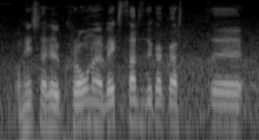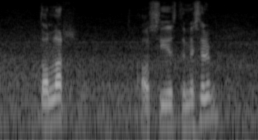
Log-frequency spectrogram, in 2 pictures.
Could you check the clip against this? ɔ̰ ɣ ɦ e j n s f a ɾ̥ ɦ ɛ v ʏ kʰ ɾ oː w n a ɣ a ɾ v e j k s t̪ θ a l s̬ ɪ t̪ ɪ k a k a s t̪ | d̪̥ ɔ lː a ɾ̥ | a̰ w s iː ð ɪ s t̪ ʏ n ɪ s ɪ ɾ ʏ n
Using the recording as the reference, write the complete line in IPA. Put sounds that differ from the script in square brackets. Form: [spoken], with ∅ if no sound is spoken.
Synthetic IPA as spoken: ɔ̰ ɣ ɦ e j n s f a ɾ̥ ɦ ɛ v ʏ kʰ ɾ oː w n a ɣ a ɾ v e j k s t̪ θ a l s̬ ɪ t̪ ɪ k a k a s t̪ | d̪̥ ɔ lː a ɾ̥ | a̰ w s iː ð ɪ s t̪ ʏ [m] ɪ s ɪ ɾ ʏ [m]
